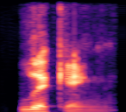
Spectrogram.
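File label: "licking", American English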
